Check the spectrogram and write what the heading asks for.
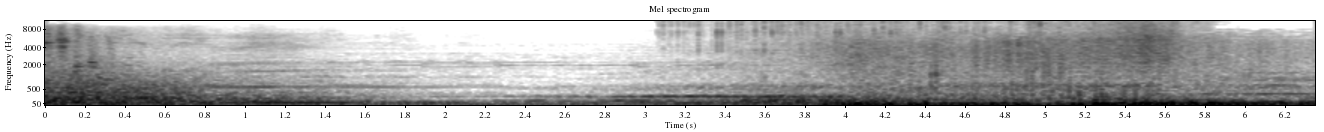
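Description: Cinematic logo-reveal sound design over music: a deep boom dies away into a low rumble, then a rumbling swell builds up over the last few seconds.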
